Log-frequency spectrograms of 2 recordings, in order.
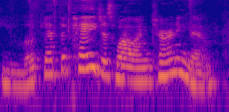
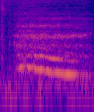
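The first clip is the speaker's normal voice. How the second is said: mock gasp; 8 semitones higher, 3 dB quieter than usual. Gasp at fly.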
